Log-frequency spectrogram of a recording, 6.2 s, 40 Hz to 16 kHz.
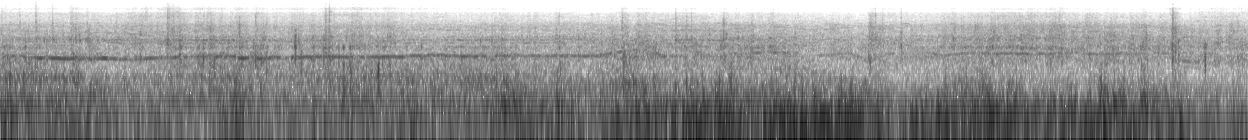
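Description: Electric mountain bike's 1000-watt Bafang mid-drive motor whining at a steady high pitch under throttle, stepping up slightly about three seconds in. Beneath it run wind on the microphone and the rumble of knobby tyres on a dirt trail, with scattered clicks and rattles.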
